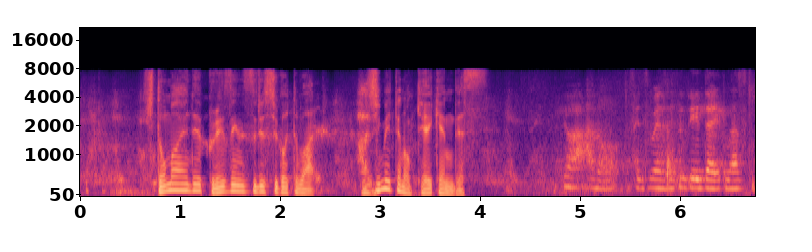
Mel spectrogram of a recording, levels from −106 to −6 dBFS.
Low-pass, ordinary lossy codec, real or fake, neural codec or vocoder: none; none; fake; codec, 16 kHz, 2 kbps, X-Codec, HuBERT features, trained on LibriSpeech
